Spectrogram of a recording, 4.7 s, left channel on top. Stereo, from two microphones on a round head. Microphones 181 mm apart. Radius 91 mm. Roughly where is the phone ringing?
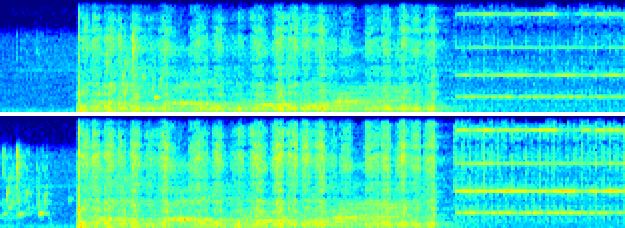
Right.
